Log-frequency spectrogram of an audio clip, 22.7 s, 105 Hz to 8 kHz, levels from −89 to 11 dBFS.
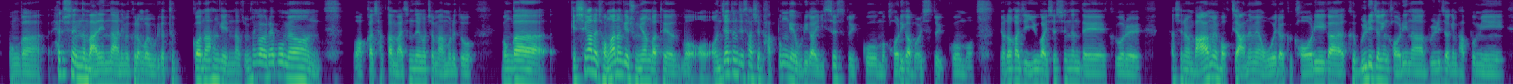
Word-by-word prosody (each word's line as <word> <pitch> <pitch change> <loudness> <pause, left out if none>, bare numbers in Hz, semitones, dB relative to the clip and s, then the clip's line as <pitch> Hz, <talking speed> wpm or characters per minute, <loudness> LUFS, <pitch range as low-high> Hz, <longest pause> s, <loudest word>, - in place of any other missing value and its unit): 뭔가 100 -2 -3 0.2
해 185 - +1
줄 180 - -4
수 180 -1 +2
있는 140 -3 +3
말 95 -4 +6
있나? 105 0 +1
아니면 100 0 -2
그런 105 +2 -1
걸 100 -1 +1
우리가 95 -2 -6
듣거나 120 -1 +2
한 125 -1 -1
게 115 - -1
있나?' 100 -1 -5
좀 115 +4 -9
생각을 155 +1 +2
해 160 - +2
보면 130 - +2 0.5
어 - - -2
아까 - - -2
잠깐 105 -1 -2
말씀드린 110 +5 -2
것처럼 110 -2 -5
아무래도 95 0 -5 0.4
뭔가 115 - +5 0.4
이렇게 130 - -3
시간을 205 +4 +6
정하는 170 +4 +5
게 155 - +4
중요한 120 -3 -1
것 105 - +7
같아요. 100 -5 -2
뭐 - - -3
어 - - -4
언제든지 180 -2 +1
사실 140 -3 -3
바쁜 155 +4 -6
게 130 - +1
우리가 110 -1 0
있을 95 +10 -6
수도 135 -7 -10
있고 100 +2 -6
뭐 90 -1 -8
거리가 - - +1
멀 - - -7
수도 - - -9
있고 95 -1 -8
뭐 85 -1 -11 0.4
여러 115 - 0
가지 115 -2 +1
이유가 110 +3 +2
있을 120 - -6
수 115 +1 -9
있는데 95 -5 -2
그거를 95 -3 -3 0.4
사실은 120 -3 -5
마음을 145 -2 +6
먹지 100 - 0
않으면 105 +4 +1
오히려 100 +2 0
그 - - -17
거리가 100 +1 +2
그 - - -6
물리적인 130 -1 +1
거리나 100 -2 -1
물리적인 105 -1 -4
바쁨이 95 -2 -7
110 Hz, 390 characters per minute, -24 LUFS, 100-130 Hz, 0.5 s, 것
